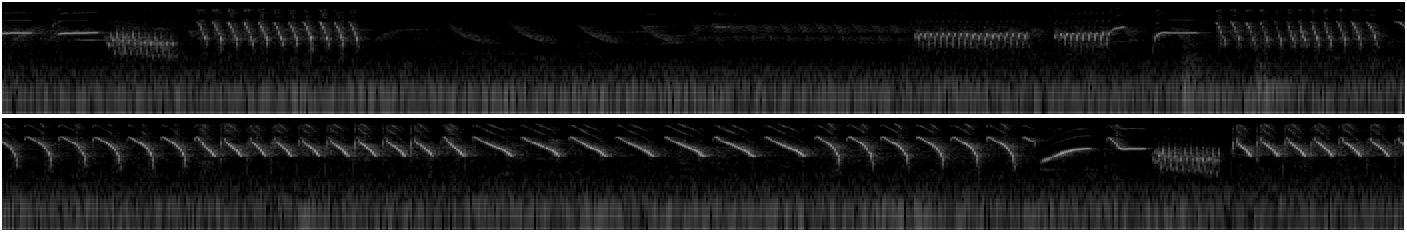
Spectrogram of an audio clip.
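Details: Long unbroken canary song used to stimulate quiet canaries to sing, with rapid rattling trills, clear whistled slurs and a short lull, then a fast, high, evenly repeated trill lasting several seconds, interrupted by a single swooping whistle.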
